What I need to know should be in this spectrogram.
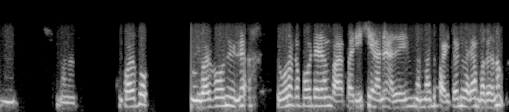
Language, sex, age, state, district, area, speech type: Malayalam, female, 45-60, Kerala, Pathanamthitta, rural, conversation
